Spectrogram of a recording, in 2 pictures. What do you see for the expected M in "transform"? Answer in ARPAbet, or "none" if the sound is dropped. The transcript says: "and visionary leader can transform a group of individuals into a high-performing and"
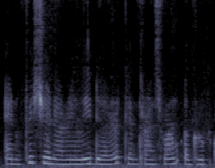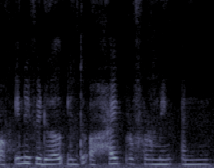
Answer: M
